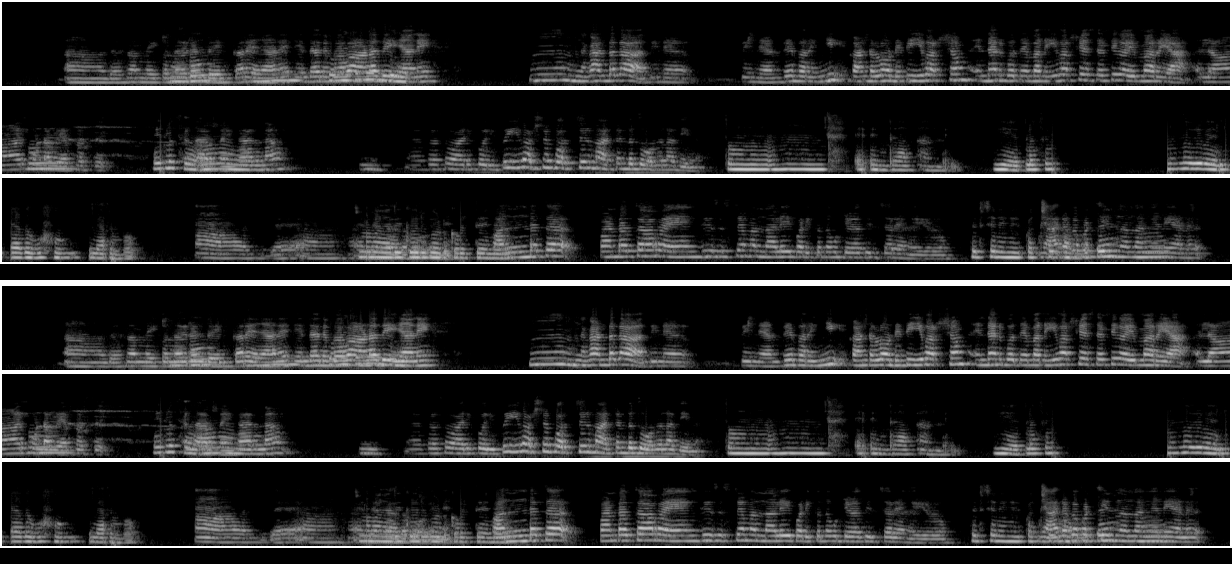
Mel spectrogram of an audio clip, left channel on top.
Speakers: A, on the right; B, on the left.
A: ആഹ് അതെ സമ്മക്കുന്നവര്ണ്ട്.
B: അതാണ്
A: എനിക്ക് റയാ
B: ഉം
A: ഞാന് എന്റെ അനുഭവാണതെ.
B: സമ്മതിക്കുന്നുണ്ട്
A: ഞാന് ഉം കണ്ടതാ അതിനെ പിന്നെ എന്തേ പറ ഇഞ്ഞ് കണ്ടൊളോണ്ടി ന്നിട്ട് ഈ വർഷം എന്റെ അനുഭവത്ത് ഞാ പറഞ്ഞ് ഈ വർഷം എസ് എൽ സി കഴിയുമ്പൊ അറിയാ. എല്ലാർക്കും
B: ഉം
A: ഉണ്ടാവും എപ്ലസ്
B: എ പ്ലസ്
A: എന്ന്ർഞ്ഞ്.
B: ആണാണാണ്
A: കാരണം ഉം എപ്ലസ് വാരിക്കോരി. ഇപ്പ ഈ വർഷം കൊർച്ചൊര് മാറ്റണ്ട് തോന്ന്ണ് അതീന്ന്.
B: തോനുന്നു ഉം എന്താ
A: ആഹ്
B: ഈ എ പ്ലസ് ന്നും ഒരു വെലിം ഇല്ലാതെ പോവും <unintelligible>
A: ആഹ് അതെ ആഹ് വെല
B: ചുമ്മാ മാര്യൊക്കെ
A: ഇല്ലാതെ പോവന്നെ
B: ഒരു കൊടുക്കുമ്പഴത്തേനെ
A: പണ്ട ത്തെ പണ്ടത്തെ ആ റാങ്ക് സിസ്റ്റം വന്നാലേ ഈ പഠിക്കുന്ന കുട്ടിയാളെ തിരിച്ചറിയാൻ കഴിയുള്ളൂ
B: തിരിച്ചനെ പക്ഷെ
A: ഞാനൊക്കെ
B: പണ്ടത്തെ
A: പഠിച്ചിരുന്നന്ന്
B: ആഹ്
A: അങ്ങനെയാണ്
